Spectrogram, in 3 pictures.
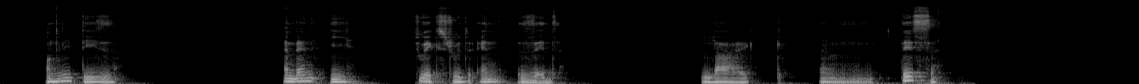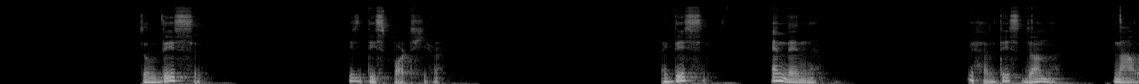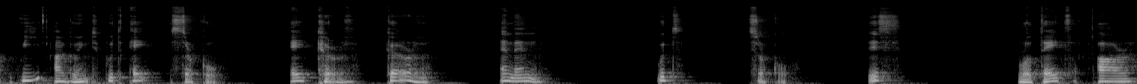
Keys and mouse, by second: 3.2 e, 18.6 Tab, 21.1 Tab, 22.2 Tab, 23.5 shift+a, 33.8 r.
